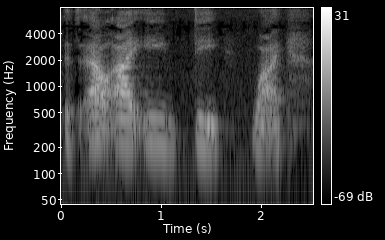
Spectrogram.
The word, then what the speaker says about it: Liedy: Excuse me, I said it wrong. It's L-I-E-D-Y. But it's said Liedy.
